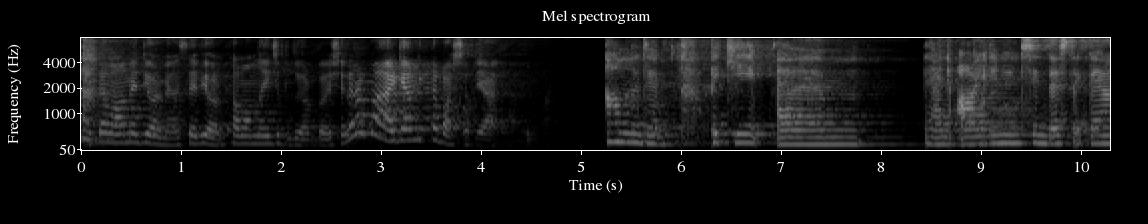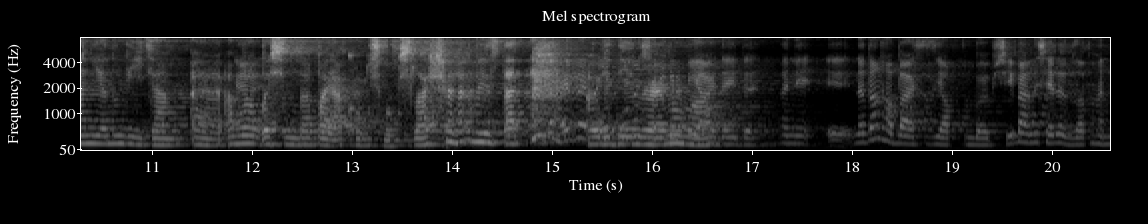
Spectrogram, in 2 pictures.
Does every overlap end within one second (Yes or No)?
No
